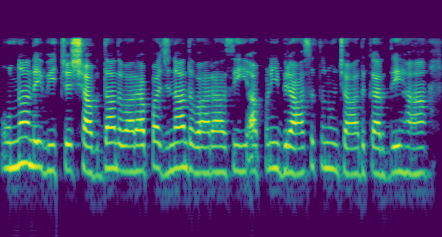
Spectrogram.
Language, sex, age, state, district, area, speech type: Punjabi, female, 30-45, Punjab, Patiala, urban, spontaneous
